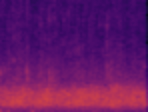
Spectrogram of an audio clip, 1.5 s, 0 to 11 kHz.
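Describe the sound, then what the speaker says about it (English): An audience at a keynote claps for the 2025 program committee in a dense, sustained wash of applause that stays steady and fairly loud for the whole short stretch. "Round of applause for the current 2025 program committee"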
